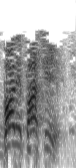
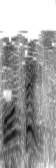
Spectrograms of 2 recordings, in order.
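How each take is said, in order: First: It is said as one word, Boniface. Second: It is said as two words, bone and face. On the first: It is said the way the name is actually pronounced. The speaker calls it right. "But it's pronounced as Boniface" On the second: It is read the way it is spelled. The speaker calls it wrong. "if you read the name, it's spelled with a bone face"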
